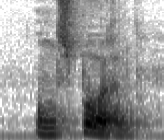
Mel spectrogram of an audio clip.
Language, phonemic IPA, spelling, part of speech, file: Dutch, /ˌɔntˈspoː.rə(n)/, ontsporen, verb, Nl-ontsporen.ogg
- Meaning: to derail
